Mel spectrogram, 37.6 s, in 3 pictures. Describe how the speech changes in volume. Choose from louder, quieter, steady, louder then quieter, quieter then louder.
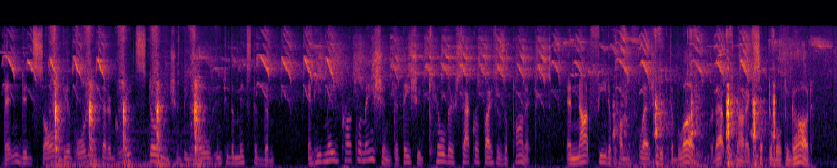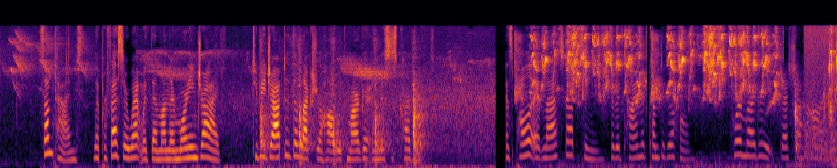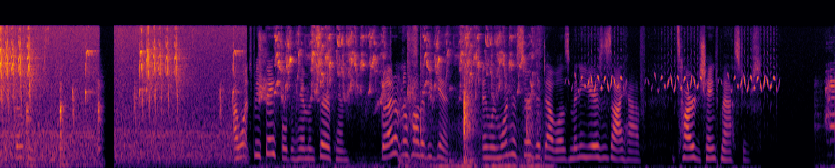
louder then quieter.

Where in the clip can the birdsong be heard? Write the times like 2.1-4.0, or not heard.
0.0-37.5.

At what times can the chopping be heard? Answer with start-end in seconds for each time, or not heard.
0.7-3.3, 9.2-11.7, 16.4-19.1, 24.4-26.7, 31.1-33.4.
